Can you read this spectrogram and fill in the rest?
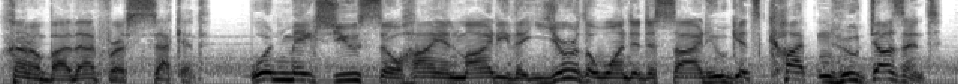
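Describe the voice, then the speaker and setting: A man's voice: medium pitch, sing-song, normal speed, natural voice. Man playing a defiant, sardonic young swordsman, noisy background. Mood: challenging. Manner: casual, cocky, challenging. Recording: clear background noise under game dialogue.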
